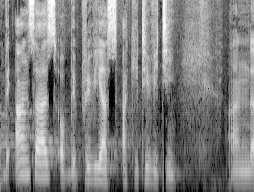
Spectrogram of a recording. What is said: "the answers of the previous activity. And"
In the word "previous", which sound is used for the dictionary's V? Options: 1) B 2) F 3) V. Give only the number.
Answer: 3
